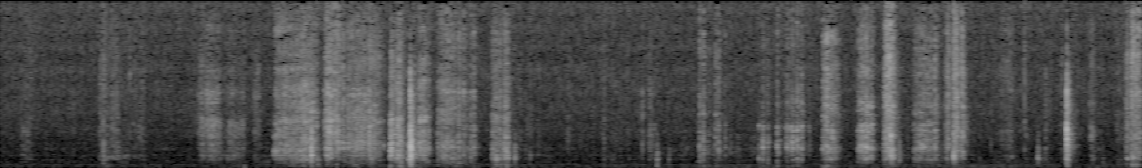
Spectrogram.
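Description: Scissors cutting paper: short snips and paper rustling, with a scattered run of sharp snips in the second half.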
